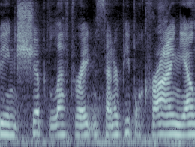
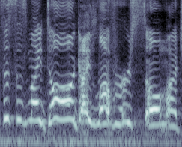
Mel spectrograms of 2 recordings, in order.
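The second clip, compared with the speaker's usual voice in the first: much higher and louder, gushing slowly; gushing dog lover; 13 semitones higher, 8 dB louder than usual. Retold or imitated. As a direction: beam with pride over his dog. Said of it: "his entire demeanor changes".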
